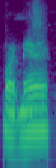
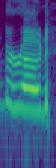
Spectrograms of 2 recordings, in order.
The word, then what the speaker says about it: Mark Maron: Uh, a Canadian has just told me I didn't pronounce Mark Maron's name approp correctly. What did I say? Did I say Marin? Mark Maron. I think you said Marone.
